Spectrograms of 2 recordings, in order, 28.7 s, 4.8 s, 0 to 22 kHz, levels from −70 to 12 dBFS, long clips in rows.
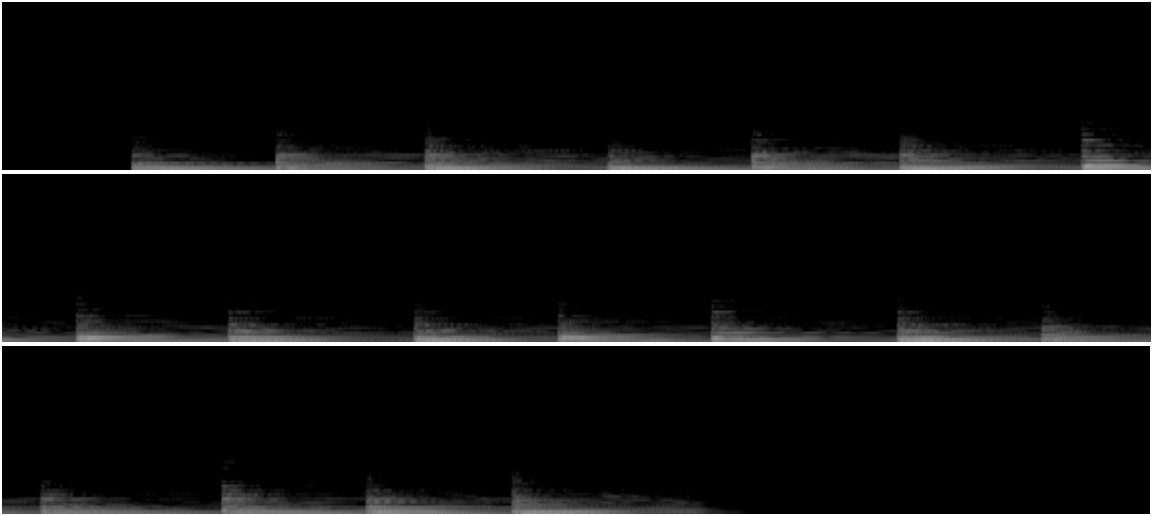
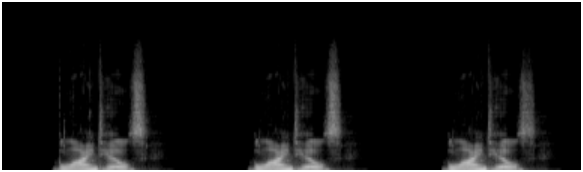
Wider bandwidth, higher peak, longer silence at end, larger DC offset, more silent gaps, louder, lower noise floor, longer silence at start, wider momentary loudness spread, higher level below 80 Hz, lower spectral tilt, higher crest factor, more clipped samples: second, 6.2 kHz vs 15.5 kHz; second, -14 dBFS vs 0 dBFS; first, 3.65 s vs 0.4 s; neither; second, none vs 1.46-2.04 s, 3.09-3.66 s; second, -33 LUFS vs -17 LUFS; about the same, under -90 dBFS vs under -90 dBFS; first, 1.1 s vs 0.45 s; about the same, 15 LU vs 13 LU; second, -72 dBFS vs -42 dBFS; first, -8.5 dB/octave vs -5.5 dB/octave; about the same, 20 dB vs 18 dB; neither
